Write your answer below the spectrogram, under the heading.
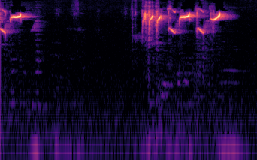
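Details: Cinereous tit (glatik batu) lure call: one thin high whistled note, a long pause, then a rapid burst of chirps and upslurred whistles with short downward flicks.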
